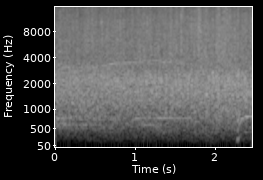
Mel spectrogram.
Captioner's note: cheering and applause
